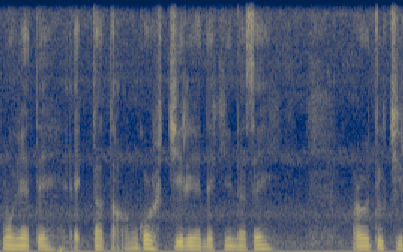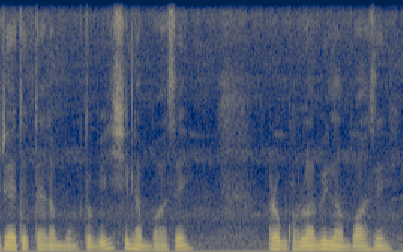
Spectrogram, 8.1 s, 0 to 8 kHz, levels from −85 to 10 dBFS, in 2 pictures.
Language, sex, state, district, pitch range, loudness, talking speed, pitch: Nagamese, male, Nagaland, Dimapur, 110-120 Hz, -17 LUFS, 170 wpm, 115 Hz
